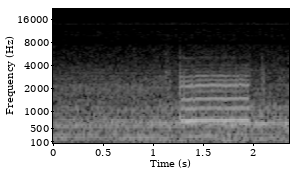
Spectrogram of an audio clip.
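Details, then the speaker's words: Ham radio 203 amplifier on a 13.8 V supply, with the cheap switch bypassed: a steady high whistle of feedback near 700 Hz lingers after unkeying because the relay inside is sticking and has not switched back to receive. "Feedback, do you hear that feedback? There you go. And that switch has not, that's the relay inside has not switched back."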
